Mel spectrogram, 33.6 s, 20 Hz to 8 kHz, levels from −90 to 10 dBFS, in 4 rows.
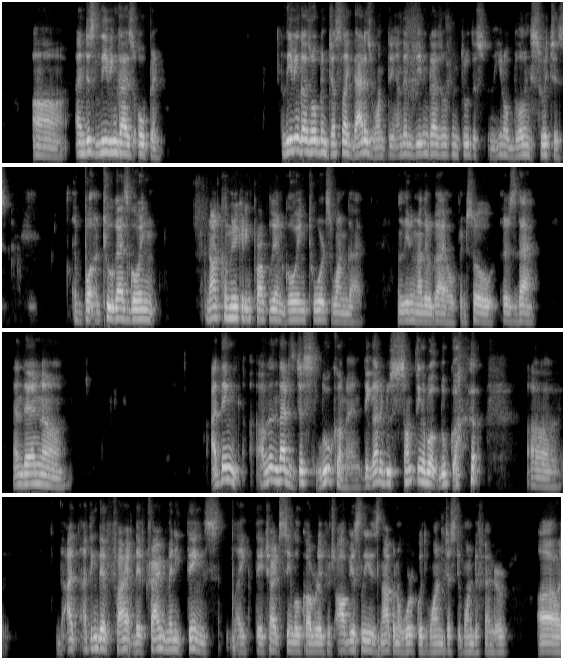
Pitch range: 110-145 Hz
